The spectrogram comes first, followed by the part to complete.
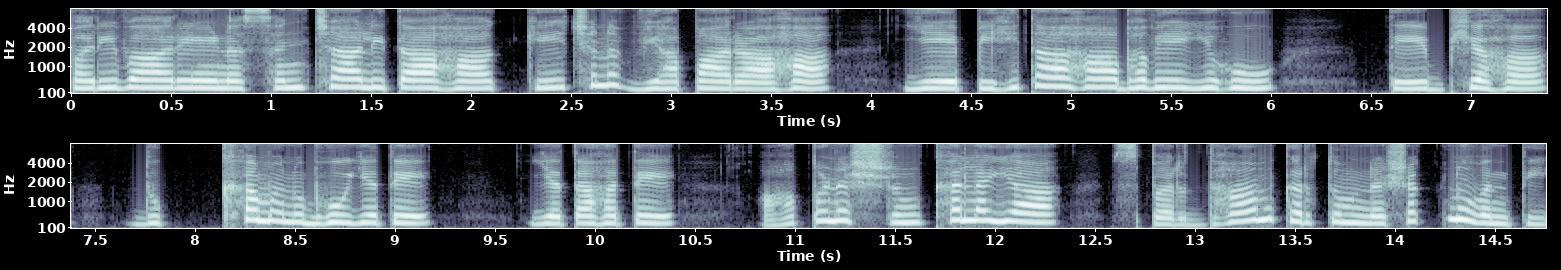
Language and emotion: Sanskrit, sad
